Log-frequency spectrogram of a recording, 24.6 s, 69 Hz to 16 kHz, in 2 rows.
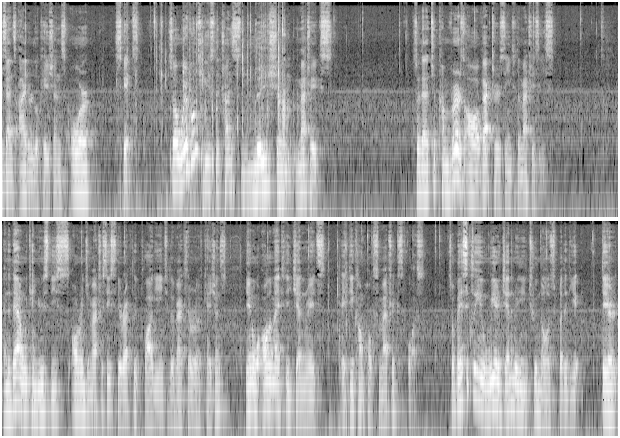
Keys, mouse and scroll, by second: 2.5 ctrl+a, 3.8 BackSpace, 7.3 drag, 9.3 click, 10.1 drag, 11.1 click, 12.4-14.0 middle drag, 14.0 drag, 16.1 click, 16.8-17.8 middle drag, 17.8 click, 18.9 g, 19.8 drag, 21.1-22.2 drag, 22.2-23.2 middle drag, 23.2-24.6 drag.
